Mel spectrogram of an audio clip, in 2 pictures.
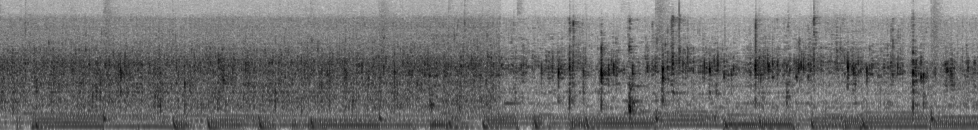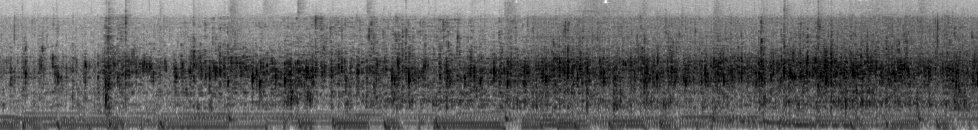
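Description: Chicken pieces frying in hot oil in a pot: a steady sizzling hiss. From about five seconds in, many small crackles and pops join it, and it grows louder toward the end.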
